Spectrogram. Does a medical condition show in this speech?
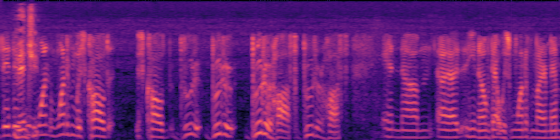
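Yes: stuttering; stuttering since age 4, gigantic obstacle in high school; here repeated sounds, repeated words, prolonged sounds.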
